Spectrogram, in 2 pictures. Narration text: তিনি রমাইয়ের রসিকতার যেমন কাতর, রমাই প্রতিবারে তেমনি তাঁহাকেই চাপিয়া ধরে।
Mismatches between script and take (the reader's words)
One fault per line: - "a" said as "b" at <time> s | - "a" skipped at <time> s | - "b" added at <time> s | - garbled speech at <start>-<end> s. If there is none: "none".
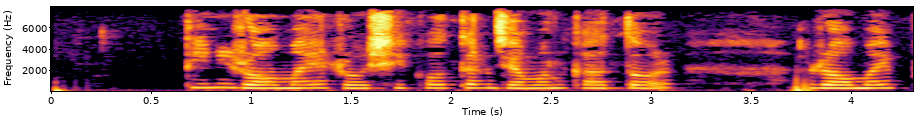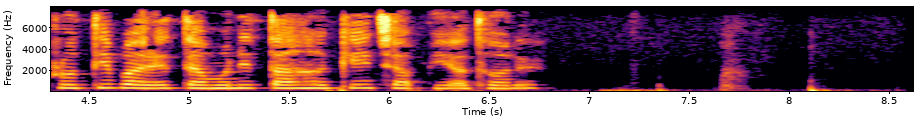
none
